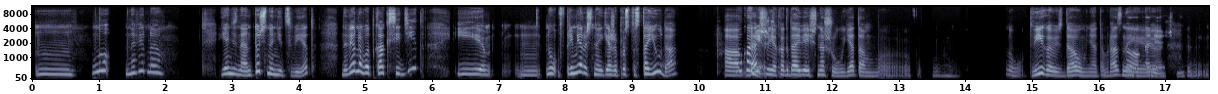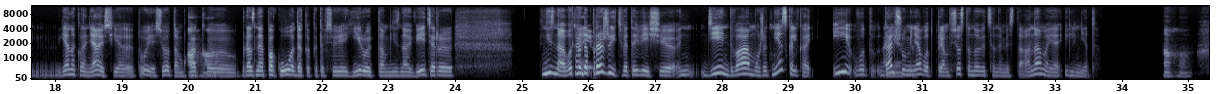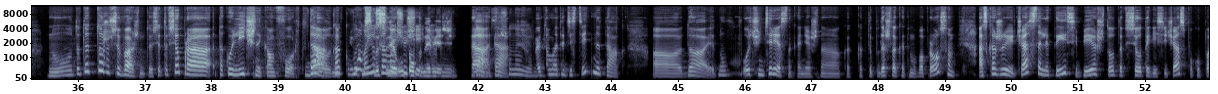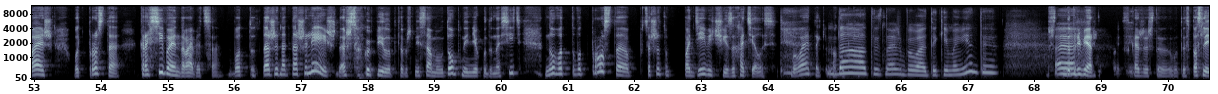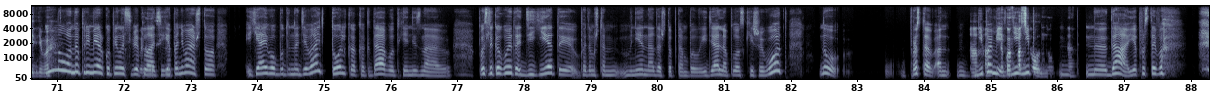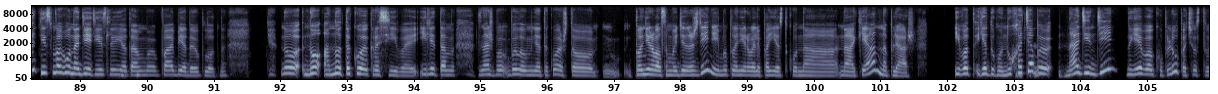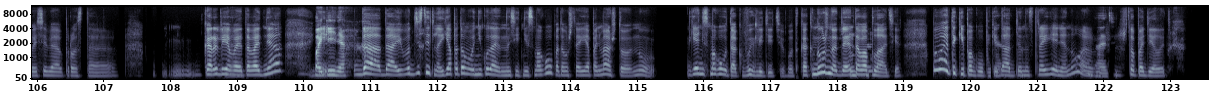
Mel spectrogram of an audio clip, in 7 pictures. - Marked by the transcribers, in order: drawn out: "М"; other background noise; laughing while speaking: "да, что купила"; tapping; chuckle
- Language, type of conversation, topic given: Russian, podcast, Что для тебя важнее: комфорт или стиль?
